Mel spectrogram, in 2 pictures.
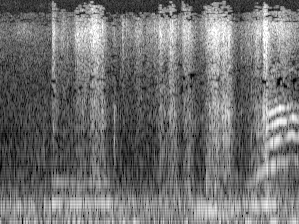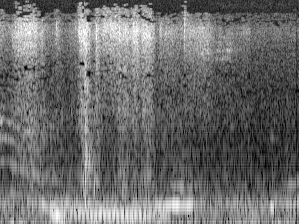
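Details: Cat during a fight, one rising-then-falling meow mid-way followed by a low, steady droning tone, amid scuffling clatter and background noise.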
